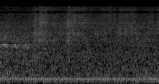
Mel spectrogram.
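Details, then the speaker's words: New Campbell Hausfeld 20-gallon twin-cylinder air compressor during setup and break-in: faint, steady airy hiss over a low even hum. Air is leaking at a plumbing fitting, found with soapy-water bubbles. "and you may be able to hear it too i don't know anyway that's where my leak is"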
